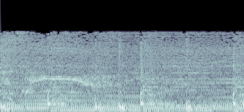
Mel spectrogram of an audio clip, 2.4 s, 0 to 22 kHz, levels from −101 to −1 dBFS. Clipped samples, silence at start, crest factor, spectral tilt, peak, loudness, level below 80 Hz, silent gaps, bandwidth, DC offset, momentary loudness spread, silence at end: under 0.1%; 0 s; 14 dB; -4 dB/octave; -2 dBFS; -16 LUFS; -24 dBFS; none; 8.2 kHz; under 0.1%; 3 LU; 0 s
